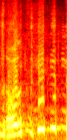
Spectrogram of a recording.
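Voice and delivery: high, laughing exclamation.

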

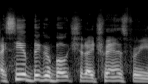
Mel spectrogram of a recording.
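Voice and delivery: plain

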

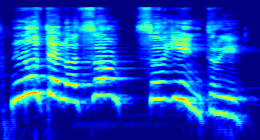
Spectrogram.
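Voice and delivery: very loud, very high chorus of voices yelling together. The objects in Alex's room, all at once to him: shouting in chorus. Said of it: "au început să strige cu toate în cor".

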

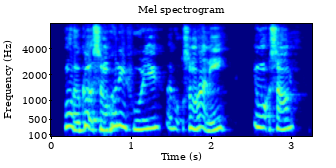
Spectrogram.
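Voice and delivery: put-on pitch way up, British accent. Joking about meeting a bear, the speaker does a British Pooh Bear voice. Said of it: "British Pooh Bear".

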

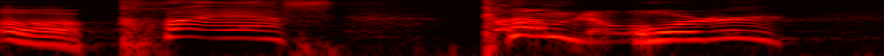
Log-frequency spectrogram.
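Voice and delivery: put-on heavy, thick Southern accent pitched way up. Retelling the man's first words as he turns from the whiteboard, in a thick southern accent. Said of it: "he had this thick Southern accent".

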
